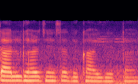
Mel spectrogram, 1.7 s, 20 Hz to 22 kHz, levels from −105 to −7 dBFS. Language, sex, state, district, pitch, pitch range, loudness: Hindi, female, Uttar Pradesh, Hamirpur, 190 Hz, 175-200 Hz, -24 LUFS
